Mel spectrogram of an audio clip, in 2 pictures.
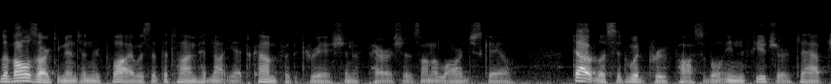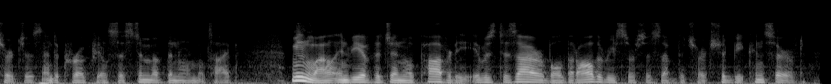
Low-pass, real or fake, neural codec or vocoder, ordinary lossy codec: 7.2 kHz; fake; codec, 16 kHz, 6 kbps, DAC; Opus, 32 kbps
